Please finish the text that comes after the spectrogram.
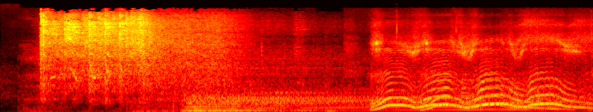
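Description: A car engine cranks with a harsh whirring burst, catches and settles into a steady low idle, then revs up and down in rising and falling surges, fairly loud.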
